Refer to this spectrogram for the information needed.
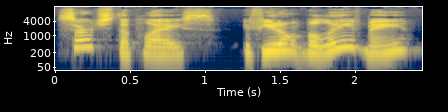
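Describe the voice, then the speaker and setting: Clear-voiced, shrewd woman prospector, read by a narrator. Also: medium pitch, very animated, unhurried, darkish tone, no echo, studio quality. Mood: composed. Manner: composed, wry. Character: self-possessed female Mars prospector, shrewd and defiant. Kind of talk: audiobook character voice.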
